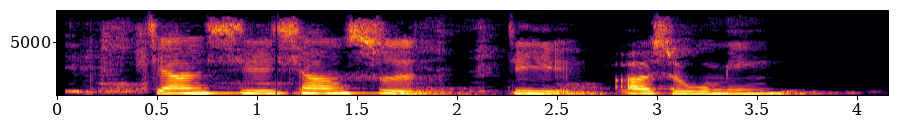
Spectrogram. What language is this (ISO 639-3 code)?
zho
